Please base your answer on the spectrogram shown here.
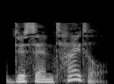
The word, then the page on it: disentitle: British English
